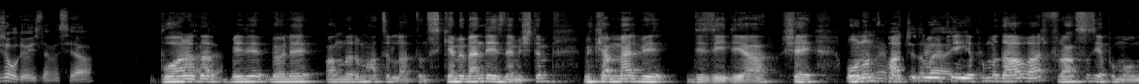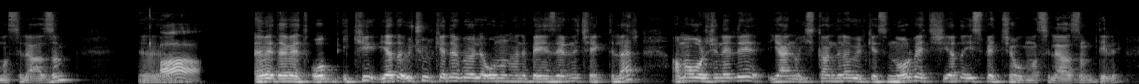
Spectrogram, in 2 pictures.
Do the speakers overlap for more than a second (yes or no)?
yes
